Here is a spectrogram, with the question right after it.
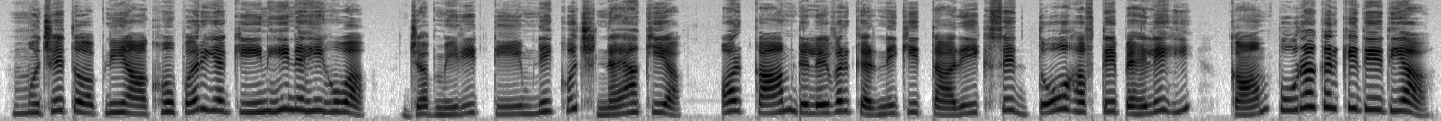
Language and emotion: Hindi, surprised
